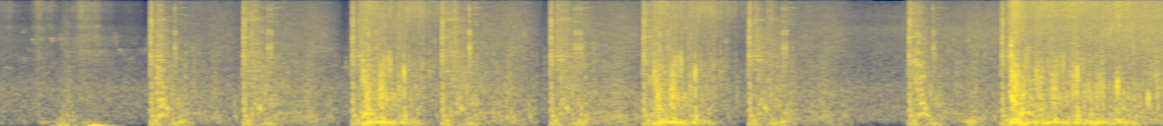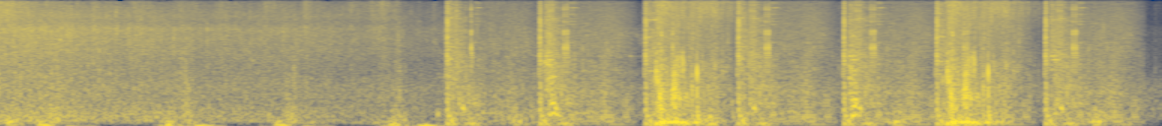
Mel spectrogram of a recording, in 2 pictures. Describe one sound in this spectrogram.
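A pickaxe strikes rock with sharp, repeated cracks.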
